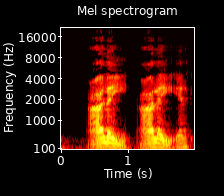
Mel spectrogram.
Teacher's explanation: আইনটা গলার ভিতর থেকে উচ্চারণ হবে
